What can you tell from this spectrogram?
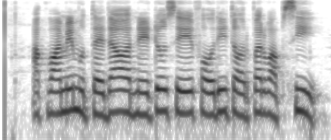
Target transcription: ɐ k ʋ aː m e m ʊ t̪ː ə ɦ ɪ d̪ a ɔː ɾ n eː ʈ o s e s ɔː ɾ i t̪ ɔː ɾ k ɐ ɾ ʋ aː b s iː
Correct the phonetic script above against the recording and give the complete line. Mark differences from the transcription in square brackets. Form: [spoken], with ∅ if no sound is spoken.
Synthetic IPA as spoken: ɐ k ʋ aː m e m ʊ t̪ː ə ɦ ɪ d̪ a ɔː ɾ n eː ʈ o s e [f] ɔː ɾ i t̪ ɔː ɾ [p] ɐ ɾ ʋ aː [p] s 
